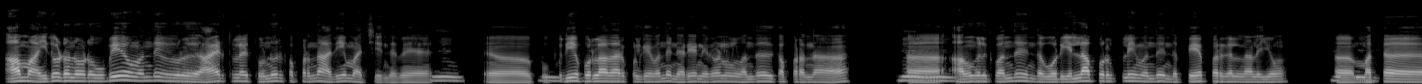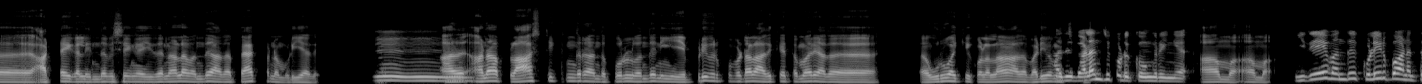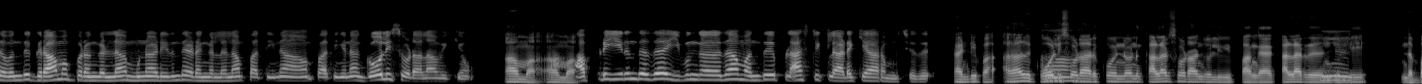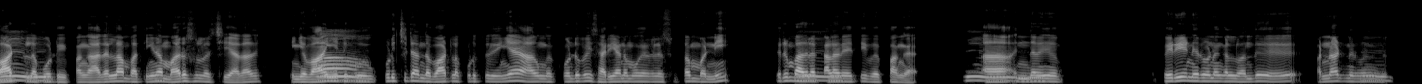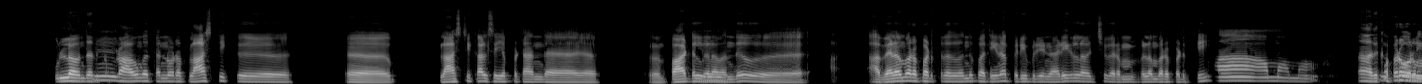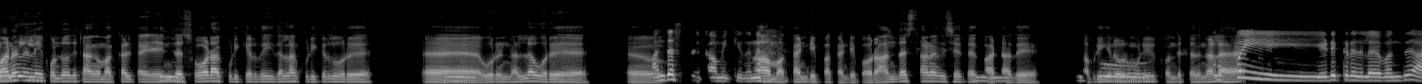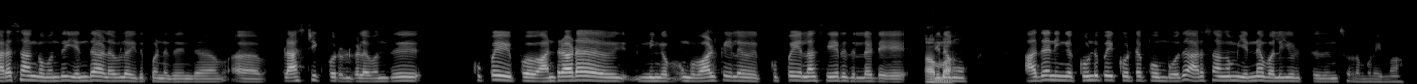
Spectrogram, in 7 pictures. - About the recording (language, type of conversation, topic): Tamil, podcast, பிளாஸ்டிக் பயன்படுத்தாமல் நாளை முழுவதும் நீங்கள் எப்படி கழிப்பீர்கள்?
- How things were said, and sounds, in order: tapping; "இதனோட" said as "இதோடனதோட"; drawn out: "மத்த"; other background noise; other noise; drawn out: "ஆ"; chuckle; drawn out: "இப்போ"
